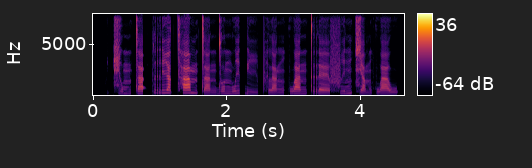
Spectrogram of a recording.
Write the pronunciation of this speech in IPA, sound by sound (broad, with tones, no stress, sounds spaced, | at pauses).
t͡ɕ o˧ m t a˦˥ ʔ p r i˥˩ a̯ tʰ a˥˩ m t a˩˦ n d o˥˩ n w i˥˩ t̚ j iː˩˦ pʰ l a˩˦ ŋ k w a˧ n t r ɛː˨˩ f i˦˥ n t͡ɕ a˩˦ m k w a˧ w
